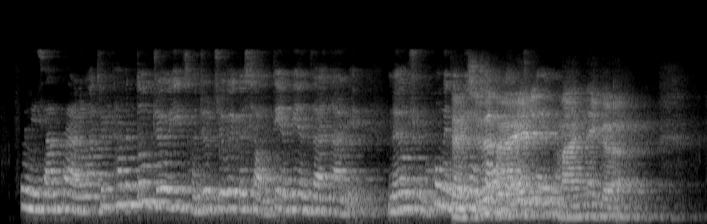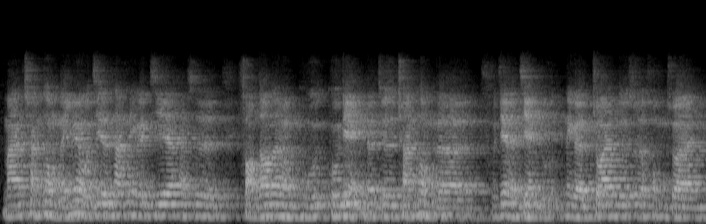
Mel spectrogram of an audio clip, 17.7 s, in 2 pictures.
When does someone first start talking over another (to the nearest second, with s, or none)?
6 s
